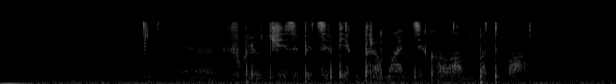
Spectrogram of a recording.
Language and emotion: Russian, neutral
